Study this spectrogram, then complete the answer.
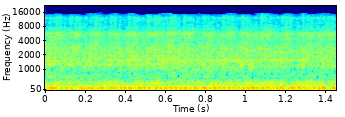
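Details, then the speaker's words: Engine just reassembled after head gasket replacement, first run before warm-up: deep steady even rumble, no knocks or misses; normal running, quieter than with the old gasket, which was noisier possibly because pistons were lightly hitting the head. "sounds good sounds better than it did with the other [Music] gas gasket actually uh sounded like uh a lot noisier probably because the Pistons were hit in the head but very lightly"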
